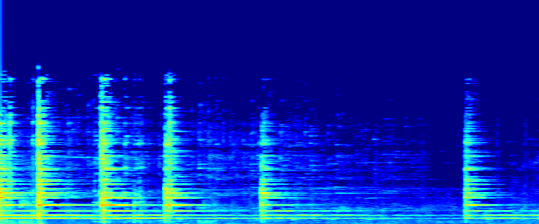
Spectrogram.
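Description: Hanging brass temple bells struck by hand one after another: five strikes in the first three seconds or so and one more near the end, each ringing on and slowly fading.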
